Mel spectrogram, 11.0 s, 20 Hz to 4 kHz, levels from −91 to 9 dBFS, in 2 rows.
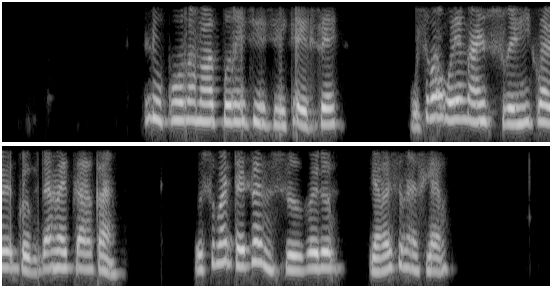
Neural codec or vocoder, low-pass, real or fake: codec, 16 kHz, 1 kbps, FreqCodec, larger model; 3.6 kHz; fake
